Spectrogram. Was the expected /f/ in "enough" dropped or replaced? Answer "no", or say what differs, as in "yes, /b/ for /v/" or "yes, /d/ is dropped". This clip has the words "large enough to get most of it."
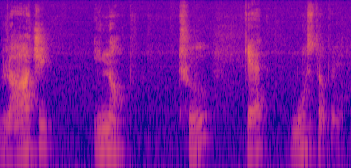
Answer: yes, /p/ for /f/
